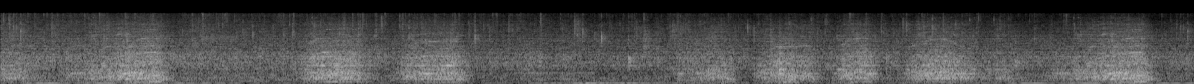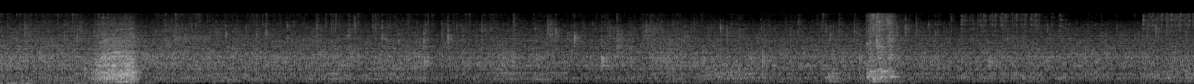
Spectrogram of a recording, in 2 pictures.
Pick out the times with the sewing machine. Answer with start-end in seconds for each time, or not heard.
0.0-13.3, 18.9-23.8.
